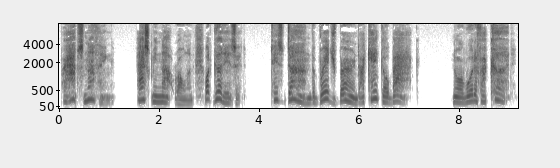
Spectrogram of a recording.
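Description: A man's voice: fairly high pitch, very animated, slow pace, slightly rough, no echo, studio quality, voice pushed up, exaggerated voice. A man voicing a tearful yet defiant young woman who speaks in old-fashioned phrasing. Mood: pleading.

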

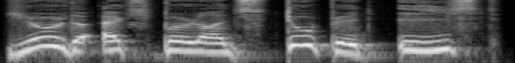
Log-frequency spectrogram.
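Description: A scoffing, bearded river god in rags and seaweed, as an audiobook reader plays him. His raised, husky voice sounds taunting. He speaks slowly and moves his pitch around a lot. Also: lively intonation, darkish tone, heavily acted.

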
